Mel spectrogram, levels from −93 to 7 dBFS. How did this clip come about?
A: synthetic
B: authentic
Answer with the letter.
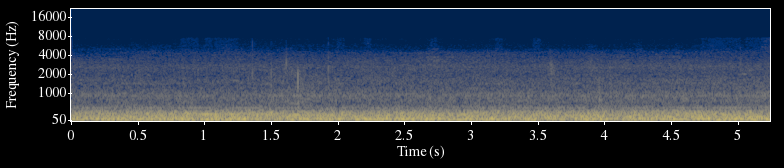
B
